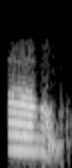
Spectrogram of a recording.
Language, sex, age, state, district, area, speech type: Sanskrit, female, 30-45, Tamil Nadu, Chennai, urban, conversation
